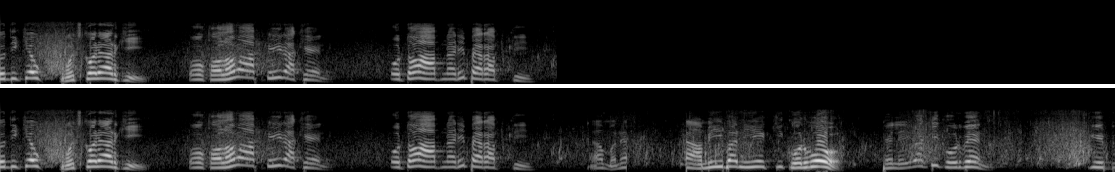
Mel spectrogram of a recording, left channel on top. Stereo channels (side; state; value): left; drops out; at 5.6 s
